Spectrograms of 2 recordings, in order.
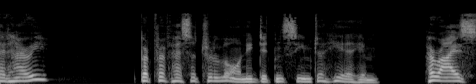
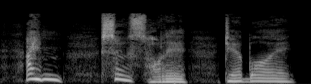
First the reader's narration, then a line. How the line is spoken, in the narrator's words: she said dreamily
